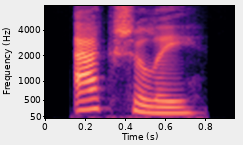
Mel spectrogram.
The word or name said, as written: actually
